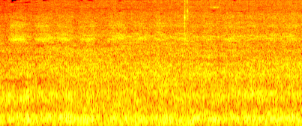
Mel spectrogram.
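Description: Cars driving past close by on a road bridge, a steady rush of engine and tyre noise.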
